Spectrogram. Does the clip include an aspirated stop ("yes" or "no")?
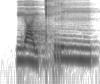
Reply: yes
